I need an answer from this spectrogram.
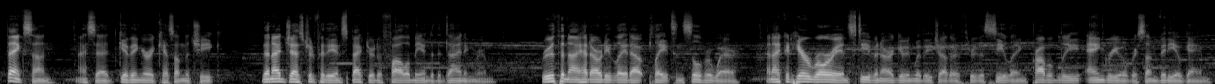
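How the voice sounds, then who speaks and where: A man's voice: low voice, quick pace, soft background music. An older man gives scripted horror story narration in a wry, conversational and occasionally profane manner.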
